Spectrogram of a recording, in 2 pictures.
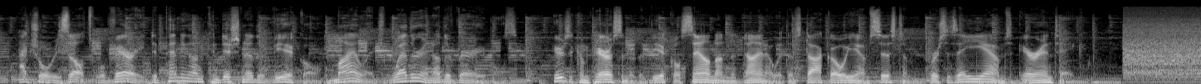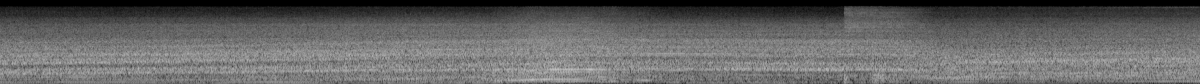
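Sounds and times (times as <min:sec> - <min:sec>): car engine drone: 0:11.2 - 0:24.0.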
